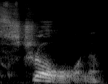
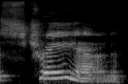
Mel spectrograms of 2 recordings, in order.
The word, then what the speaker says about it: Strahan: Also, Michael Strahan, I think is how it's pronounced in America. In England, it's Strawn. But Michael Strahan, I thought was pretty good as well.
